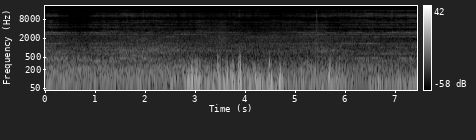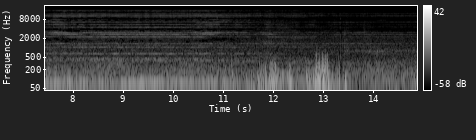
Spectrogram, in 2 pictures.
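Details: Trane XB12 heat pump outdoor unit just after shutting off: low, uneven groaning and thumping; owner suspects the reversing valve, not confirmed.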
